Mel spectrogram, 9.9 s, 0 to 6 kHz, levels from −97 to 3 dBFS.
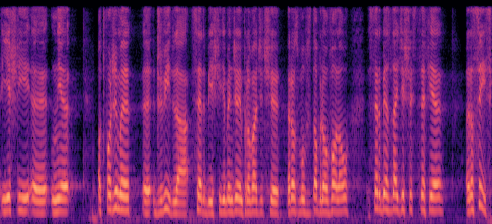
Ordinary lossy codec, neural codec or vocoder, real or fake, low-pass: MP3, 48 kbps; codec, 16 kHz, 0.9 kbps, LongCat-Audio-Codec; fake; 5.4 kHz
